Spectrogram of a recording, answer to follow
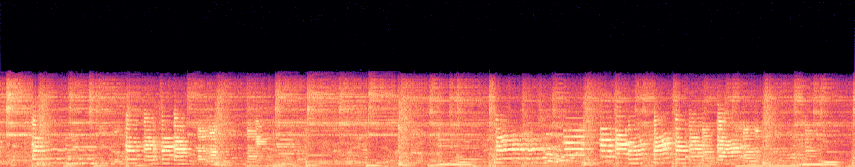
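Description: Live blues jam: a harmonica played into a vocal microphone over electric guitar and drum kit, with quick runs of high notes.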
